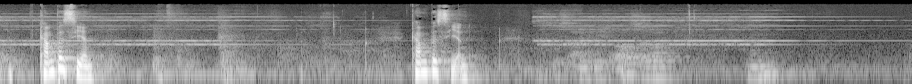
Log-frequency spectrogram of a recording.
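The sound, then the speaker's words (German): A mobile phone rings steadily throughout, its sustained electronic tones droning on while people speak briefly over it. “ist das ihr mein Telefon. Handy?”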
